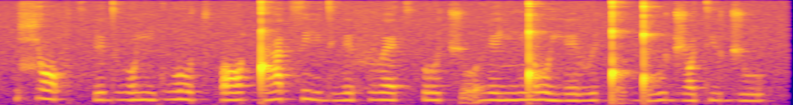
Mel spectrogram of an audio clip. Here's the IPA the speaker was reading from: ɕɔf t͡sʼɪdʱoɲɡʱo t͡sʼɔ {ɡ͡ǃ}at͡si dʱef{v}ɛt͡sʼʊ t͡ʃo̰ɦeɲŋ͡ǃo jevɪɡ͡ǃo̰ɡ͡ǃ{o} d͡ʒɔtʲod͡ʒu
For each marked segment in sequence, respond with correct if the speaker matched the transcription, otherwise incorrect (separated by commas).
correct, correct, incorrect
